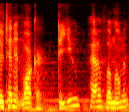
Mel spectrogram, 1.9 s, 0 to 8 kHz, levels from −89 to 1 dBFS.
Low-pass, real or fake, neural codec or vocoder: 7.2 kHz; fake; codec, 16 kHz, 6 kbps, DAC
